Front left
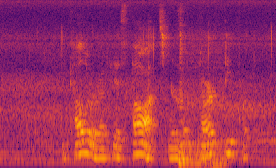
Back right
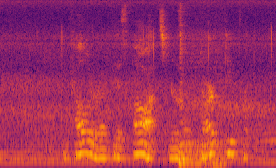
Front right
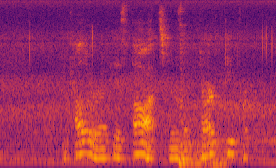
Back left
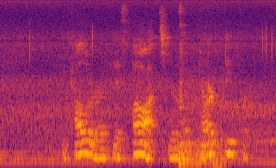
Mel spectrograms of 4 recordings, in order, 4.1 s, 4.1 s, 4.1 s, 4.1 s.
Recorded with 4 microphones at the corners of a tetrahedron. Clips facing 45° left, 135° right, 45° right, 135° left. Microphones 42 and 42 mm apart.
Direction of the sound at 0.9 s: 70° left.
